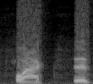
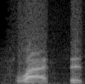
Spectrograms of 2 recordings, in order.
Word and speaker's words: flaccid: I must be touched listening this long, and just to tell you that it's flaccid, not flaccid.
